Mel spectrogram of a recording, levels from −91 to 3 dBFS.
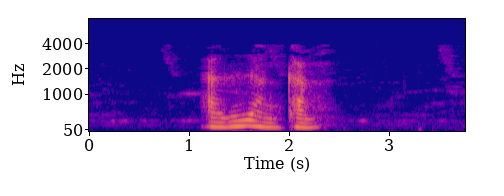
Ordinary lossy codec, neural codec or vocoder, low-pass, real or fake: AAC, 16 kbps; none; 7.2 kHz; real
